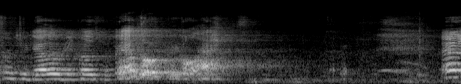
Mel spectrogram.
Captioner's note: laughs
